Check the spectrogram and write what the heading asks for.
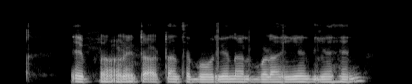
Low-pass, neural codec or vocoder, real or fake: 7.2 kHz; codec, 16 kHz, 16 kbps, FunCodec, trained on Chinese and English, 50 frames a second; fake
